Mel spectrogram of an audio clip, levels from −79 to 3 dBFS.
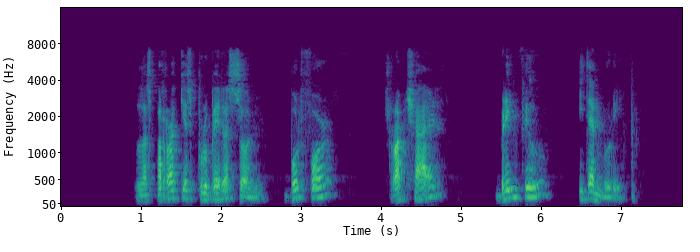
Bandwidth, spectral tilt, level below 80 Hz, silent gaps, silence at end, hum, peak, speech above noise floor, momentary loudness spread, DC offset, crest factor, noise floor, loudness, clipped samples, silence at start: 7.8 kHz; -6 dB/octave; -72 dBFS; 5.35-5.42 s, 6.43-6.47 s; 0.6 s; none; -2 dBFS; 63 dB; 15 LU; under 0.1%; 24 dB; -86 dBFS; -24 LUFS; under 0.1%; 0.95 s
